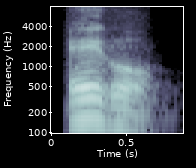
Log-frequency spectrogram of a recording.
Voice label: "ego", Latin; santillana

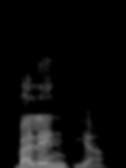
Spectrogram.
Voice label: "valentia", latin; santillana

